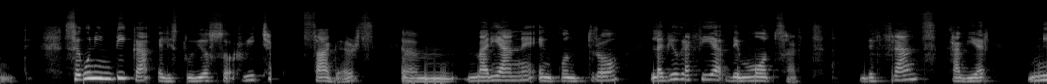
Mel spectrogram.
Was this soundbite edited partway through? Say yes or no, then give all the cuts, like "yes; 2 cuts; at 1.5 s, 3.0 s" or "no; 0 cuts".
yes; 1 cut; at 4.0 s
